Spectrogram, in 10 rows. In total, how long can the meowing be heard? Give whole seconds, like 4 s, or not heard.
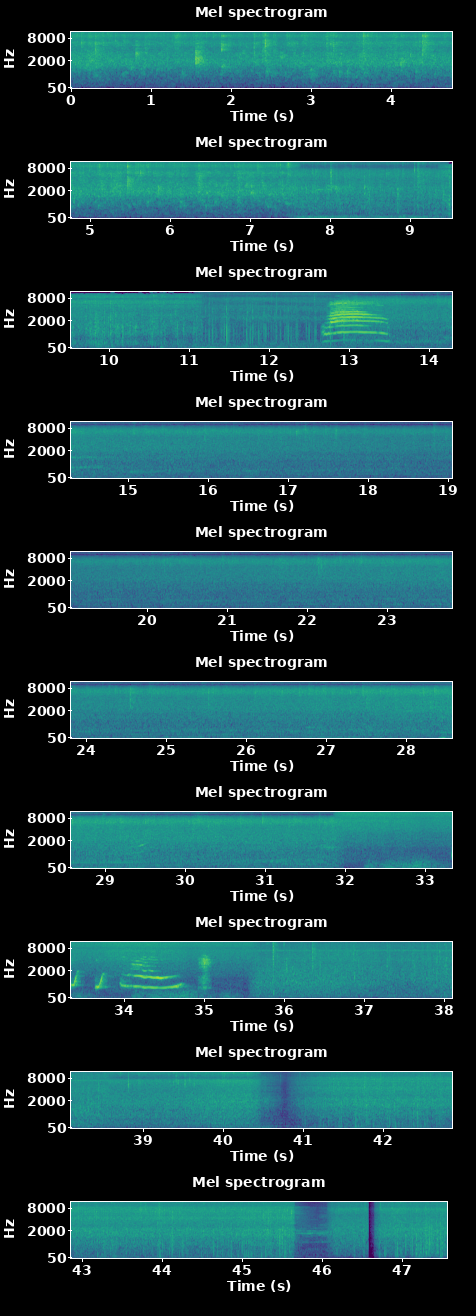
4 s.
